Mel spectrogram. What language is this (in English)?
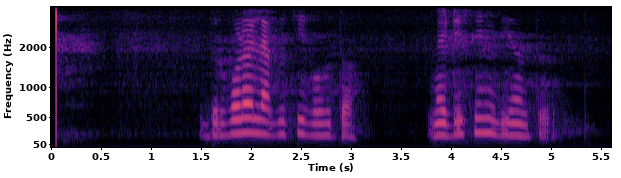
Odia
